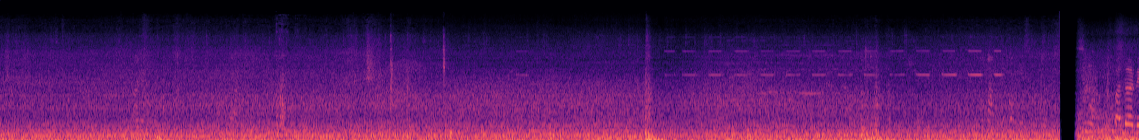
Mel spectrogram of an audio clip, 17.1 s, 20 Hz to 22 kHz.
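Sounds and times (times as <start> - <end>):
engine and road rumble: 0.0 - 17.0
high electronic beep: 10.0 - 15.1.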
